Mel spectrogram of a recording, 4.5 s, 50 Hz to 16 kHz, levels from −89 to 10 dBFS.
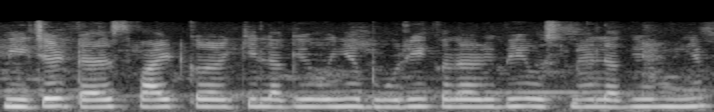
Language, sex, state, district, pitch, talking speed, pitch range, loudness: Hindi, female, Uttar Pradesh, Lucknow, 235 Hz, 200 wpm, 235-240 Hz, -16 LUFS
